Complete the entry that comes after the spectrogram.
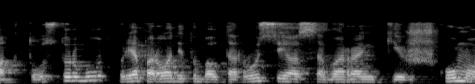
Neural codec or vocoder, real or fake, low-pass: none; real; 7.2 kHz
